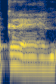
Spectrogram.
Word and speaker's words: Quran: no, So that doesn't that's in the mean that how you do you say it? Quran? That's the right way to say it. said, well, the Quran, yes, Quran.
